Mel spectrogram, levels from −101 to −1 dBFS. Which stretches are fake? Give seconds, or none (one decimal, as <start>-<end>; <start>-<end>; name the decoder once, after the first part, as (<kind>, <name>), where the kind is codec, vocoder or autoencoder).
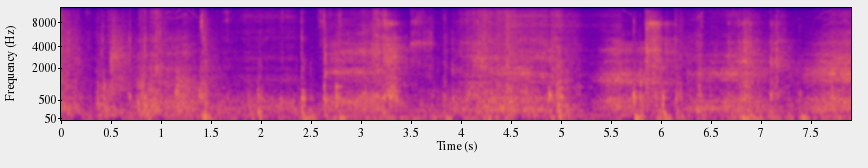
4.5-5.6 (codec, DAC)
